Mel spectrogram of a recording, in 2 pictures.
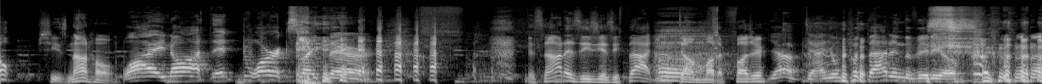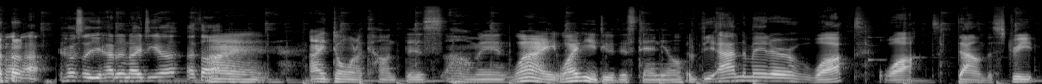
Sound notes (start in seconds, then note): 2.9 laughing evilly; 9.3 laugh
